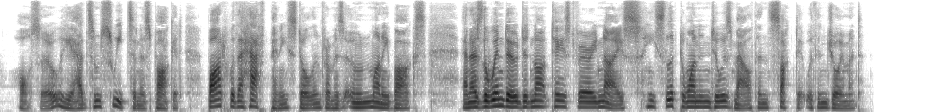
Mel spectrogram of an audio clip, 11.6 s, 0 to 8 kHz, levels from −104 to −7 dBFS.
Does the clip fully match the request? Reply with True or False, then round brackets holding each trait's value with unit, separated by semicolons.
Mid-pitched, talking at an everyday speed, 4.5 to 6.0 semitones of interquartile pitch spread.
False (130 Hz; 195 wpm; 5.2 semitones)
